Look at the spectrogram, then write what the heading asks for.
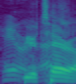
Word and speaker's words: Butera: We think we have the correct pronunciation on number 14. We think it's Zach, what did I say? Butera. Butera. Right.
